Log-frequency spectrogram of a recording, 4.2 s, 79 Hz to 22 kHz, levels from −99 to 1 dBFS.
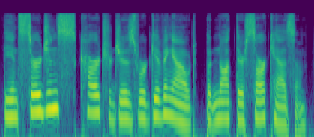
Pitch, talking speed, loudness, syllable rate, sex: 180 Hz, 145 wpm, -18 LUFS, 4.5 syllables/s, female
